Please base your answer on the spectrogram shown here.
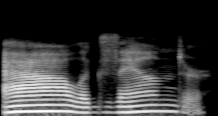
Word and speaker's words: Alexander: Okay, this one is stressed on the third syllable, but the first syllable also has a strong vowel. So Alexander. Lug. Hear a little G in there? That's the G-Z that makes the X.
